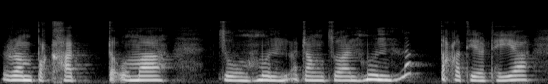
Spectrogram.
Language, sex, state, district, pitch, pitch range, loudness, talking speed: Mizo, female, Mizoram, Aizawl, 195 Hz, 185-205 Hz, -17 LUFS, 165 wpm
